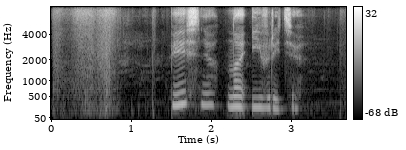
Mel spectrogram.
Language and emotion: Russian, neutral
